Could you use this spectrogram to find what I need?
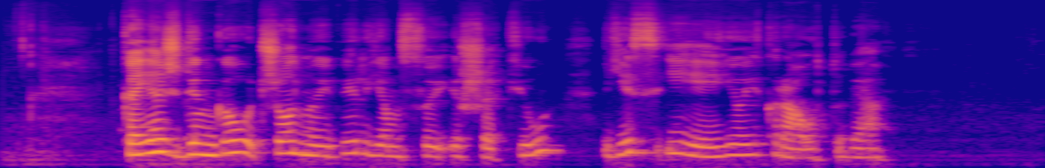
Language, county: Lithuanian, Alytus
